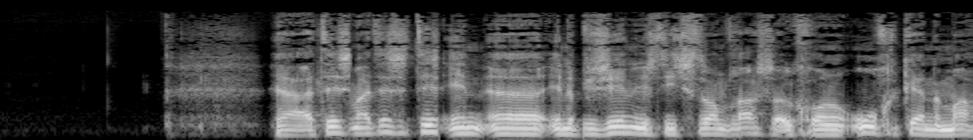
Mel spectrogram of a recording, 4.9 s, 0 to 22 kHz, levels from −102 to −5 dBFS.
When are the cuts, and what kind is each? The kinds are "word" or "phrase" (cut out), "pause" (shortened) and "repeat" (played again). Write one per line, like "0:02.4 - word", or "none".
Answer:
0:01.7 - word
0:02.2 - word
0:02.9 - word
